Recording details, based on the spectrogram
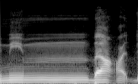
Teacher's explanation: میم بعدی نون ساکن کا اقلاب ہے، غنہ کریں گے، نون کو میم سے بدل دیں گے.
